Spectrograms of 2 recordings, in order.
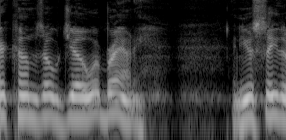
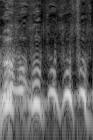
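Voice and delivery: rapid loud higher barks; fast excited barking; 7 semitones higher, 10 dB louder than usual. Shown as a demonstration. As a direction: bark fast like a dog closing in. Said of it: "hear me up here going".

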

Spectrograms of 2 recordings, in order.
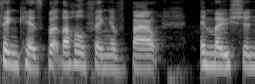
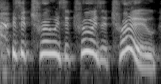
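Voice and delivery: higher, louder, urgent repeated question; frantic question; 11 semitones higher, 5 dB louder than usual. Retold or imitated. Daughter asking her mother about exams, frantic and high. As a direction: plead for the news to be false.

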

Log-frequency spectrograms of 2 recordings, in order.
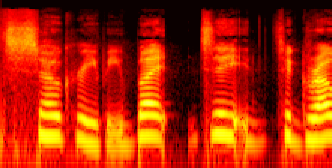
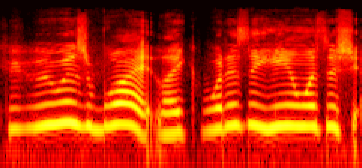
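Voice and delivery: put-on baffled kid; 9 semitones higher than usual. Confused kid retold.

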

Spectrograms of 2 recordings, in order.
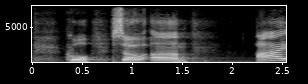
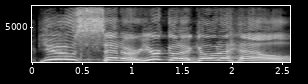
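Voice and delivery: much higher, louder, slow hellfire prophet; condemning prophet; 7 semitones higher, 8 dB louder, slower than usual. Retold or imitated. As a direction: thunder it down like a scary preacher calling out sin. Feared prophet condemning a sinner.

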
